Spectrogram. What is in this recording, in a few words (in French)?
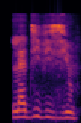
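"la division", French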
